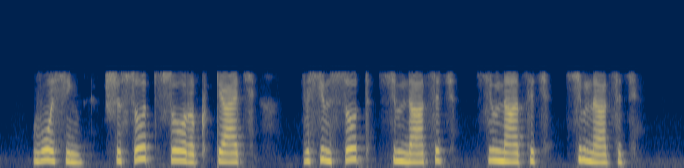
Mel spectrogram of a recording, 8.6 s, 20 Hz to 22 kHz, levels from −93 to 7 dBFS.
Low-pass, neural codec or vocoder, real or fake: 3.6 kHz; codec, 16 kHz, 1 kbps, FunCodec, trained on LibriTTS, 50 frames a second; fake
